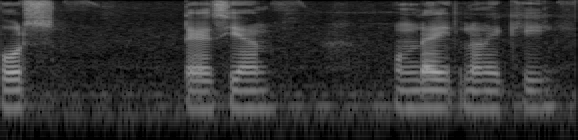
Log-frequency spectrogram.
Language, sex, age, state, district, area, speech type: Telugu, male, 18-30, Andhra Pradesh, N T Rama Rao, urban, spontaneous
